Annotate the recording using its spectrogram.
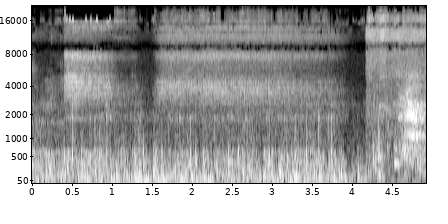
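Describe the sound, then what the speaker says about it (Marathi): A home steam inhaler starting to give off steam, making a steady, faint hiss that runs throughout with small shifts in level and a brief louder burst near the end, with no voices. "आता हळूहळू वाफ यायला स्टार्ट झाली"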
